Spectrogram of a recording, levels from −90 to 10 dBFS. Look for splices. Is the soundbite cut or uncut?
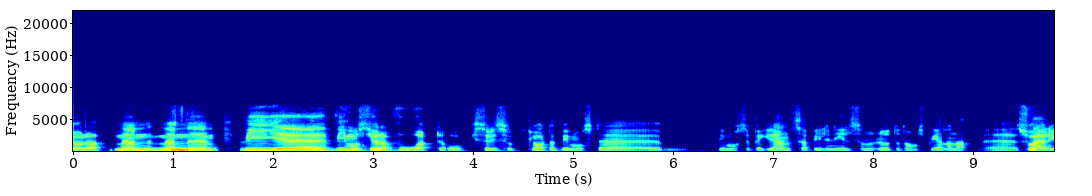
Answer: cut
